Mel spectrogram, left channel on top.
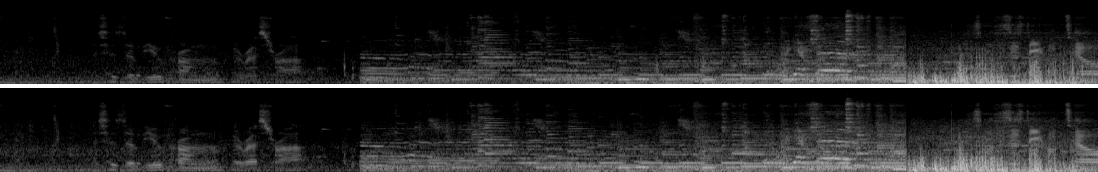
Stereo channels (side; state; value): left; quieter; 3.3 dB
